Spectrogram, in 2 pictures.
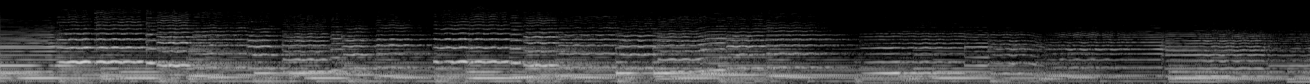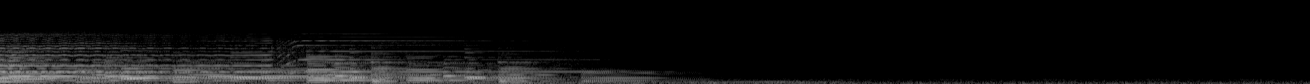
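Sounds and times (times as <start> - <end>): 
violin: 0.0 - 19.9
piano: 0.0 - 25.5.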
